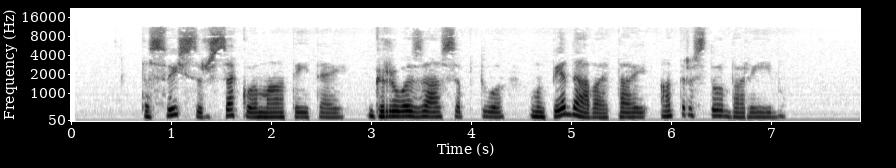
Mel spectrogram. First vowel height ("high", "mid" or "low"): low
